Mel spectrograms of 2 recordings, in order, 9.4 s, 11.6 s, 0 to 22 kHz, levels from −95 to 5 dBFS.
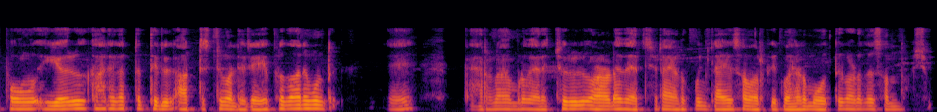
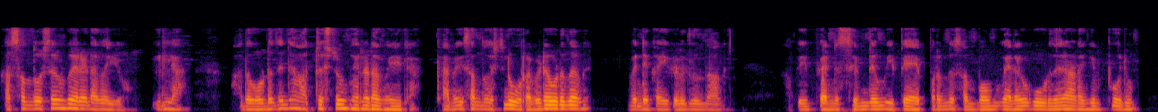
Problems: none marked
